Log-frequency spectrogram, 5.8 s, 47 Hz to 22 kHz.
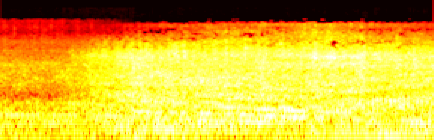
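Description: Piston engines of low-flying WWII warbirds, a four-engined B-17 bomber and a fighter, droning overhead. The drone grows louder about a second and a half in, then holds steady.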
